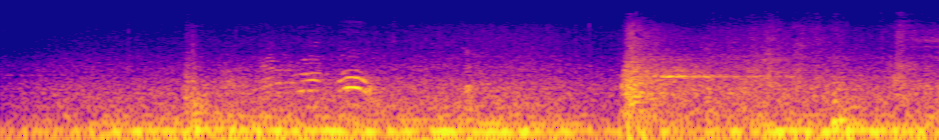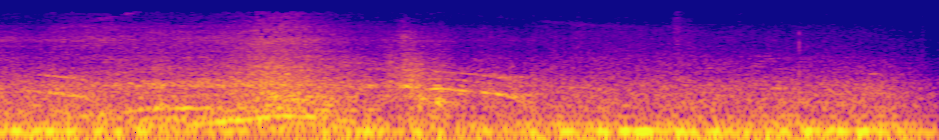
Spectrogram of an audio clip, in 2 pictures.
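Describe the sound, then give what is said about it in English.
Traffic rumbles steadily as a car engine revs and speeds up, with a sharp thump partway through and faint, indistinct voices mixed into the noise. “So they got a little nervous because some traffic sped up.”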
